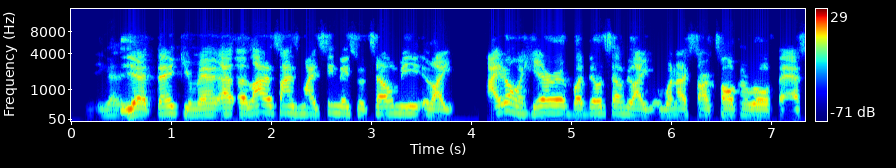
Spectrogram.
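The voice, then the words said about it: African accent, slightly Jamaican-sounding. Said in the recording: “you have a cool accent, you know, because it's still African, but it's a really cool accent ... You sound a little bit Jamaican, though.”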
